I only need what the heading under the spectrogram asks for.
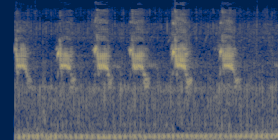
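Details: Common myna singing, a run of six short harsh chirped notes roughly every half second, each with a bright falling whistle around the upper middle, over a steady low hum.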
